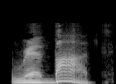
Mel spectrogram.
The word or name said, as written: ribat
